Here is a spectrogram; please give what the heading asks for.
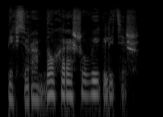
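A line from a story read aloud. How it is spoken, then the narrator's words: Quiet addition. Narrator (Russian): тихо добавил он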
